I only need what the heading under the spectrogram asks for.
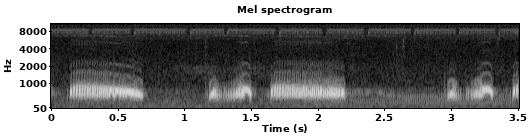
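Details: Karom pa roi style song of a spotted dove. Long steady coos alternate with quick double notes that lead into each phrase. The recording is clean, with no other sounds.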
